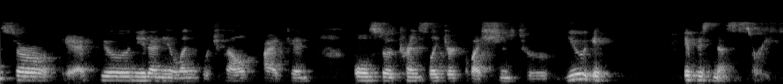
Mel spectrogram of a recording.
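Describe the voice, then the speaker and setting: Female webinar presenter, steady delivery, echoey lo-fi sound, faint noise. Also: mid-range voice. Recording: roomy, dull lo-fi sound with faint hiss.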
